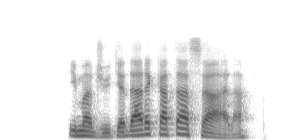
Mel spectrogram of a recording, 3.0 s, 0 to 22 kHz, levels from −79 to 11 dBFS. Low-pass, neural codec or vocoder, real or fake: 7.2 kHz; codec, 16 kHz, 0.3 kbps, FocalCodec; fake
